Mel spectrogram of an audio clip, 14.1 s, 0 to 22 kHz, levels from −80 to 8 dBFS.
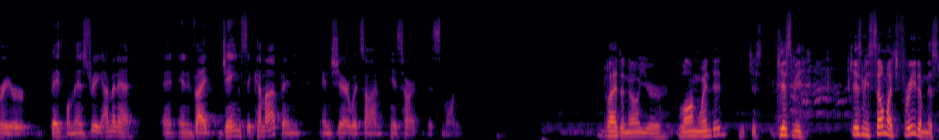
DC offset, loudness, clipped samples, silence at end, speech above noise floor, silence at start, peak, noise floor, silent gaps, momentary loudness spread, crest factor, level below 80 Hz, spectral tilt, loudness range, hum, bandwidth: under 0.1%; -32 LUFS; under 0.1%; 0 s; 48 dB; 0 s; -10 dBFS; -80 dBFS; none; 19 LU; 24 dB; -78 dBFS; -5.5 dB/octave; 12 LU; none; 16 kHz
